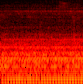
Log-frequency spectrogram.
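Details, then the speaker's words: EverFlo Respironics oxygen concentrator switched on during technician training to confirm power and running: a steady low mechanical compressor hum with no alarms. "what we have to do now is to turn on the unit to make sure that we got the power is on and the unit is running."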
